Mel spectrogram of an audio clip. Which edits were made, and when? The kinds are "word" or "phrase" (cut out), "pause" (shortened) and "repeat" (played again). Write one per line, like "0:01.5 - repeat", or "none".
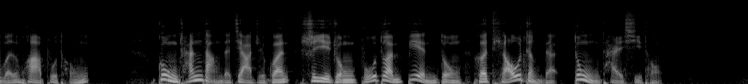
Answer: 0:03.0 - pause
